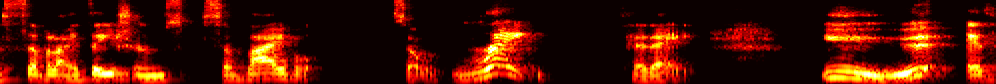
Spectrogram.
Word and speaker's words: 雨: essential for the civilization's survival so rain today you is how Chinese pronounce it and how Chinese visualize it conceptualize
